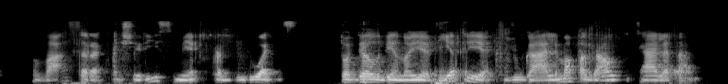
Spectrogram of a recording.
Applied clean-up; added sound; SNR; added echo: neural mask model Resemble Enhance denoiser.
